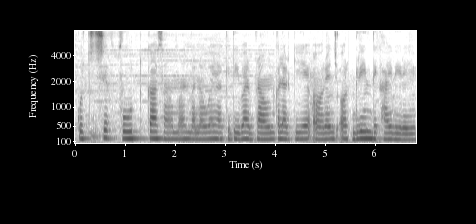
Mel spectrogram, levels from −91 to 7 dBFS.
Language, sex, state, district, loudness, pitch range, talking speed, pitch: Hindi, female, Jharkhand, Sahebganj, -34 LUFS, 165-180 Hz, 185 wpm, 170 Hz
